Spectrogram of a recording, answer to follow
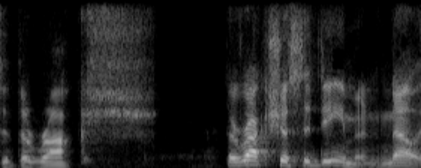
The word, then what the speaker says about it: Rakshasa: How do you pronounce it? The Raksh. The Rakshasa demon. Now Rakshasa.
